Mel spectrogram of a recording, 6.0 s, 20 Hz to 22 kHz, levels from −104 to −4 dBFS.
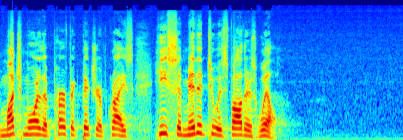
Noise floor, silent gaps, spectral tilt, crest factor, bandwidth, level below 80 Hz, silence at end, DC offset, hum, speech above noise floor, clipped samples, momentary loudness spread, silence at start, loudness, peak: -58 dBFS; none; -5.5 dB/octave; 16 dB; 15.5 kHz; -48 dBFS; 1.95 s; under 0.1%; none; 44 dB; under 0.1%; 8 LU; 0 s; -15 LUFS; 0 dBFS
